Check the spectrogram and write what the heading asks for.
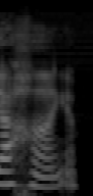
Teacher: r forte porque utilizamos a parte posterior da língua a para produção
